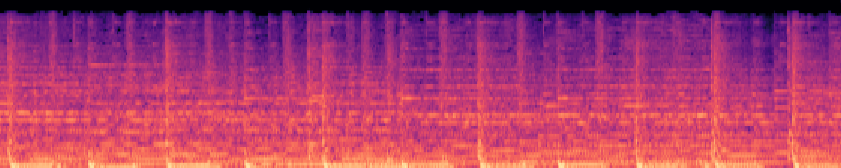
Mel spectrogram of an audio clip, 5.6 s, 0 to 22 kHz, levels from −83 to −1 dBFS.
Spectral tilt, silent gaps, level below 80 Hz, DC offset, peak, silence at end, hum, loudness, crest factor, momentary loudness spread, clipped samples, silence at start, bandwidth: -5 dB/octave; none; -20 dBFS; under 0.1%; 0 dBFS; 0 s; none; -16 LUFS; 14 dB; 3 LU; under 0.1%; 0 s; 16.5 kHz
